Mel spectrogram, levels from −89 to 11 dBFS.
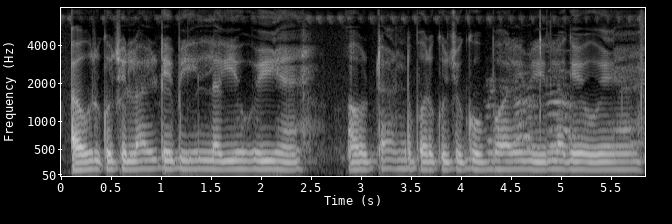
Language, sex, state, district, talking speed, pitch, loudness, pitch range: Hindi, male, Uttar Pradesh, Saharanpur, 165 wpm, 145 Hz, -22 LUFS, 140-150 Hz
